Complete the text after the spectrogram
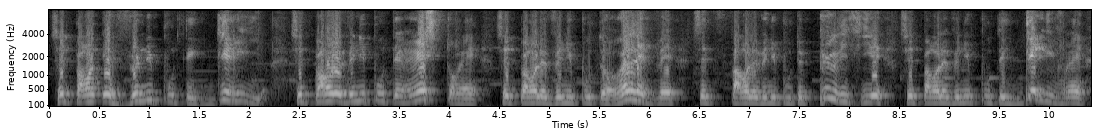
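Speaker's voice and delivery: fervent preaching. Real, not acted. Preacher declaring healing over the faithful, fervent and insistent.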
